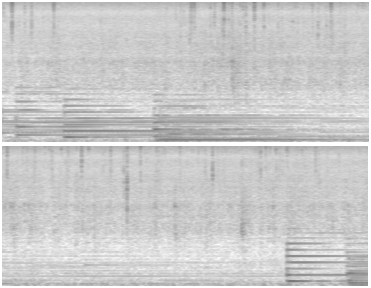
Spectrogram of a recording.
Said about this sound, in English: And instead, let the gentle rain wash them away.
